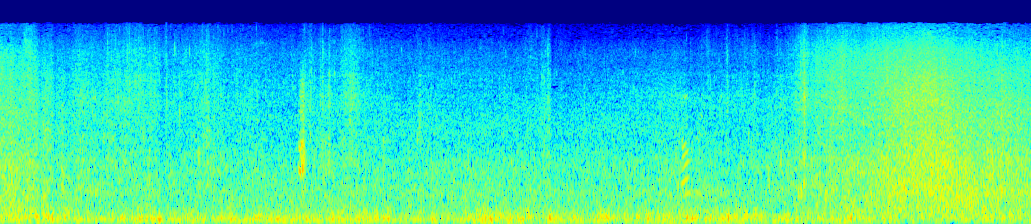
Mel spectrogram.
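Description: Ocean surf washing in the shallows, with wind rumbling on the microphone; the wash swells louder near the end as a wave comes through.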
